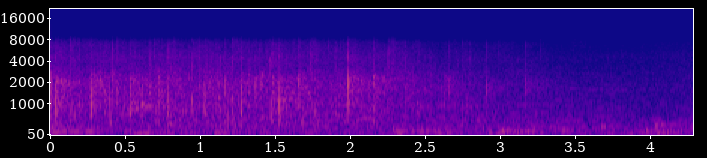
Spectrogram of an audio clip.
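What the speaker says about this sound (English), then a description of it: "Let's go ahead and give these young exhibitors a nice round of applause." Steady applause from an audience at a livestock show, honoring young exhibitors after a class of heavyweight steers; continuous clapping that stays fairly even and fades slightly toward the end.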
